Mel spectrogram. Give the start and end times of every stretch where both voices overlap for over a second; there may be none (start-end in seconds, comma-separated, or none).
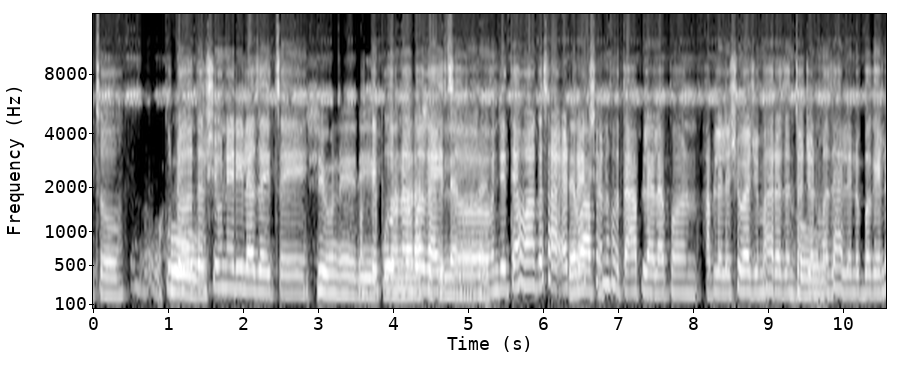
3.5-5.3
